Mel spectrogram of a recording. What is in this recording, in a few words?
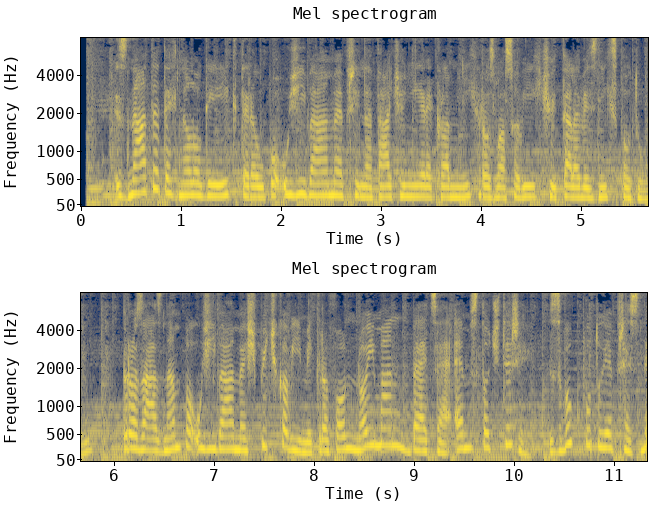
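Czech, female, commercial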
